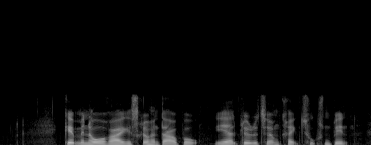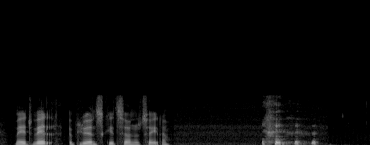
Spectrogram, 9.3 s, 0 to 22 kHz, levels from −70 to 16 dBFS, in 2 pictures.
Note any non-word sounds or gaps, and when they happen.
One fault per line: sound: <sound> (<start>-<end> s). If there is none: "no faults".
sound: laugh (7.9-8.6 s)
